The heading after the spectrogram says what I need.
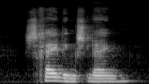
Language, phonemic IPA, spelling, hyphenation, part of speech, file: Dutch, /ˈsxɛi̯.dɪŋsˌlɛi̯n/, scheidingslijn, schei‧dings‧lijn, noun, Nl-scheidingslijn.ogg
- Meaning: borderline, line of separation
